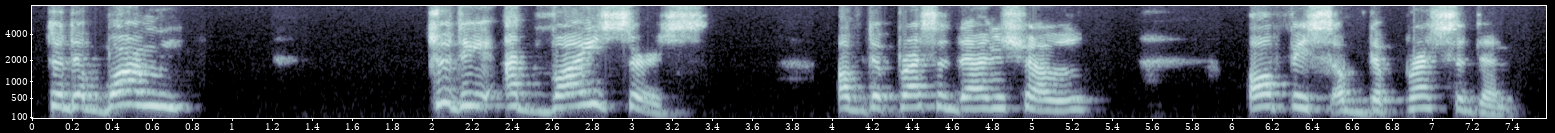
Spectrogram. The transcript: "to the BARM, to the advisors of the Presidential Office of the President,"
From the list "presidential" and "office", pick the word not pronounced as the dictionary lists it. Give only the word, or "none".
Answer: presidential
